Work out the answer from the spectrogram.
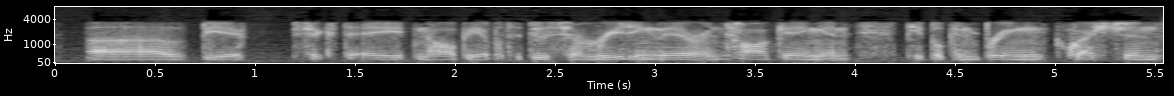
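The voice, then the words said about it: New York accent. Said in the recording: “New York, which is my hometown. Some people will hear that in my pace and style and accent”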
